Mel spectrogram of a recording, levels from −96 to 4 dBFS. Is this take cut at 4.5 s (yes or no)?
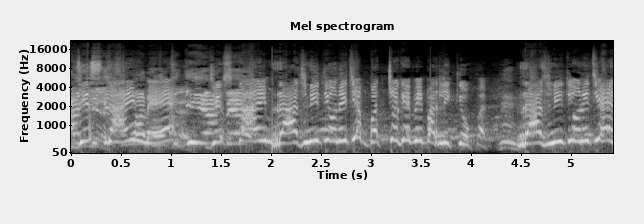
no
